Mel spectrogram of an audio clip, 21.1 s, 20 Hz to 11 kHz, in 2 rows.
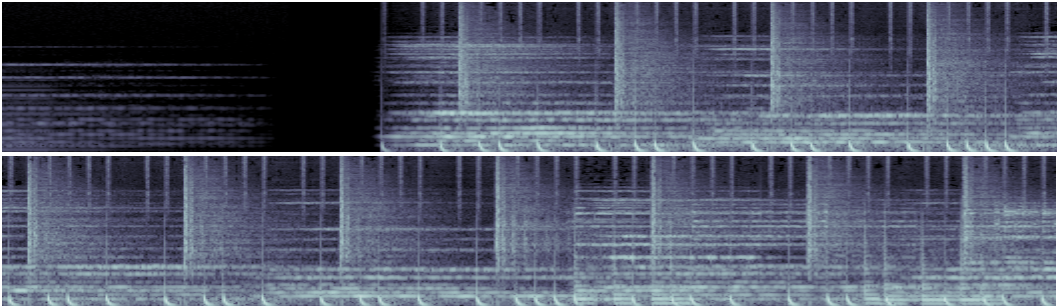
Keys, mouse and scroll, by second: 0.1 alt+click, 1.0 shift+right click, 1.8 scroll down 4, 2.1 alt+click, 2.8 shift+right click, 3.5 middle click, 3.5 scroll down 3, 3.7 alt+click, 5.1 alt+click, 5.7 alt+click, 6.3 scroll down 2, 6.9-10.1 drag, 11.0-11.8 alt+drag, 12.5-14.1 alt+drag, 14.6-20.6 alt+drag.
